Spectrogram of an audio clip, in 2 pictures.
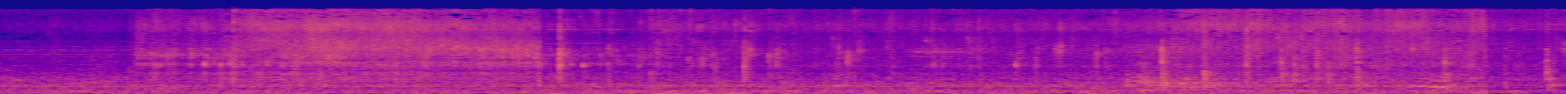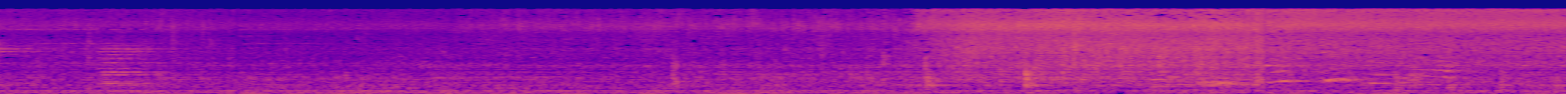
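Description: Sliced onions and green chillies sizzling in hot oil in a non-stick wok, starting about a second in when they hit the oil, and stirred with a wooden spatula that knocks against the pan now and then. Near the end the sizzle gets louder as a wet ingredient goes into the pan.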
